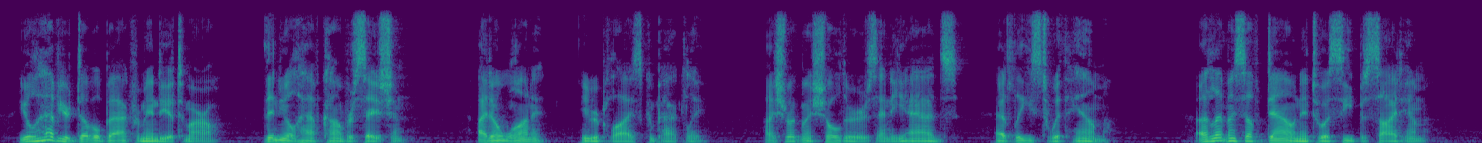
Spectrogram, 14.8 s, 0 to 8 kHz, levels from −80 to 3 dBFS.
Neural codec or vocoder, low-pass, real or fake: none; 7.2 kHz; real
